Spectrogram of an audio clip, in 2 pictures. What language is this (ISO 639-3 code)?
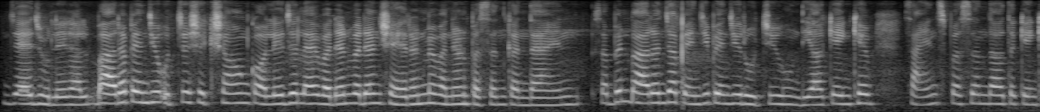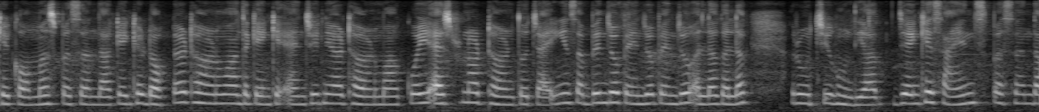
snd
